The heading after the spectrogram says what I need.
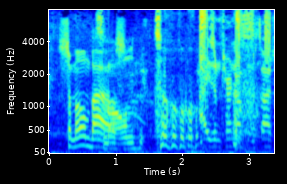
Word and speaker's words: Simone Biles: Simone Biles. Oh, I'm sorry. I did not mean to mispronounce her name like that. I said Simon too. Simone Biles.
